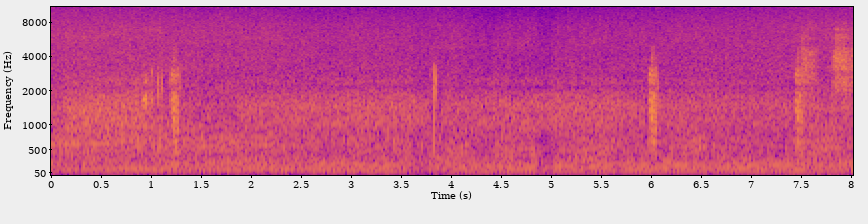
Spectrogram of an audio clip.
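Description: A car drives off in a radio drama, its engine a steady low droning hum at even loudness, broken by a few sharp clicks and rattles. No voices.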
